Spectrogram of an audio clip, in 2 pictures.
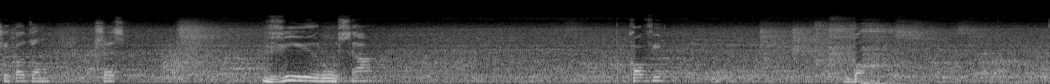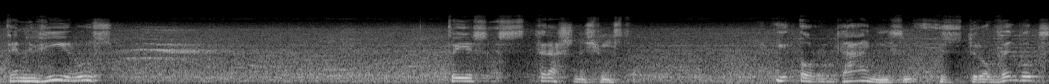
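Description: An elderly man speaks close by, calmly and with some animation.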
